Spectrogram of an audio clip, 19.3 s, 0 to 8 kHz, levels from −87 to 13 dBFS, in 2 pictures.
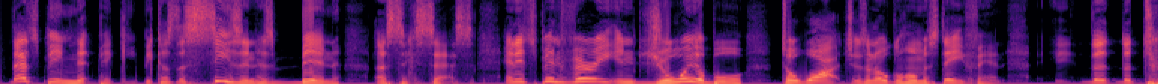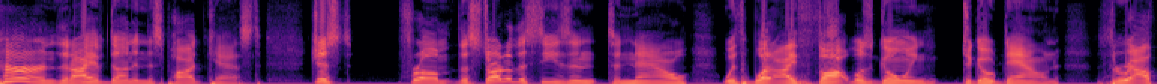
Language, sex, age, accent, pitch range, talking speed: English, male, 20-39, American, 175-215 Hz, 160 wpm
